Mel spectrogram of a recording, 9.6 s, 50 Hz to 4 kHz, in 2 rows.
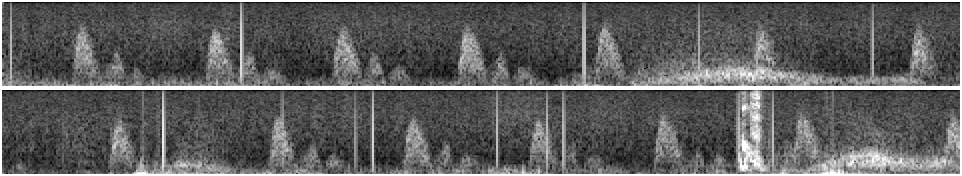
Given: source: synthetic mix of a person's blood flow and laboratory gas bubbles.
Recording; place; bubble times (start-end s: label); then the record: Doppler ultrasound of blood flow; subclavian vein
8.45-8.65 s: bubbles
From the record:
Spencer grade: 1 (occasional bubble signal discernible with the cardiac motion signal, with majority of cardiac periods free of bubbles); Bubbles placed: anywhere in the cardiac cycle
